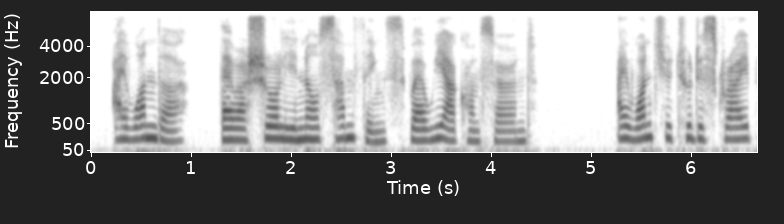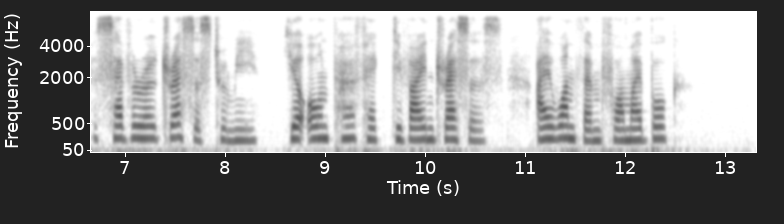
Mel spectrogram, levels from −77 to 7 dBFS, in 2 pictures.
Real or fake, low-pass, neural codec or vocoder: real; 7.2 kHz; none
